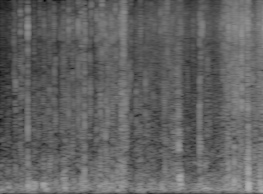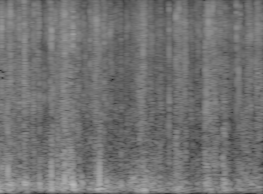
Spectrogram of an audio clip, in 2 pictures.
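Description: Thin, clear, crinkly cellophane gift wrap is wrapped around a furry microphone windscreen and scrunched and crinkled with the fingers. It makes a dense, continuous crackle of quick, sharp snaps with bright, high crinkles and a soft low rustle underneath. The crinkling grows louder and busier in the second half.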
